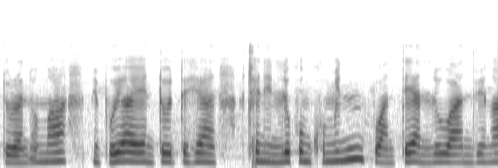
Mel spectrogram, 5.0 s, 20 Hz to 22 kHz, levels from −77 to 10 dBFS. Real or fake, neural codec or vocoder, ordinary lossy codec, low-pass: real; none; none; 7.2 kHz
